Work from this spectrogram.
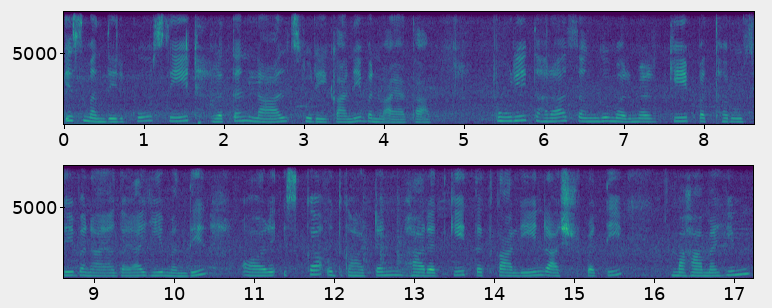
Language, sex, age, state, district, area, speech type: Urdu, female, 18-30, Uttar Pradesh, Ghaziabad, urban, spontaneous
